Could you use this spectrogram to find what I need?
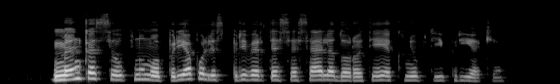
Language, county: Lithuanian, Vilnius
